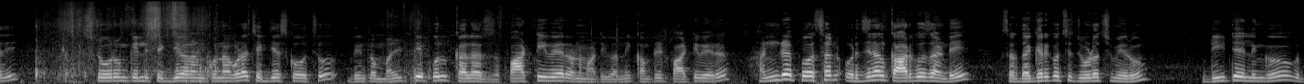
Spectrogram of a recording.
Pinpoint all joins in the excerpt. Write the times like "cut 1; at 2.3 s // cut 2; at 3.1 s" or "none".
cut 1; at 7.5 s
